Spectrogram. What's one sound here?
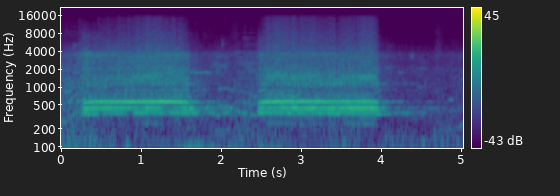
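A steamboat whistle blows two long, loud blasts.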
